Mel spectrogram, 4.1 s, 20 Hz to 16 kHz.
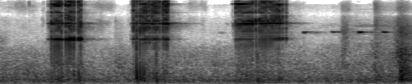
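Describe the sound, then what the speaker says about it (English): A vintage SK 4275 fine-tooth ratchet clicks in three quick, buzzing bursts of rapid, tightly spaced ticks, followed by a few fainter, lighter clicks, close and clear in a quiet room. "It is a fine-tooth ratchet."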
